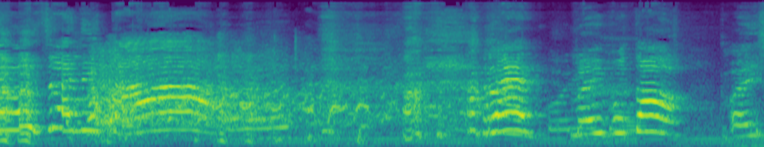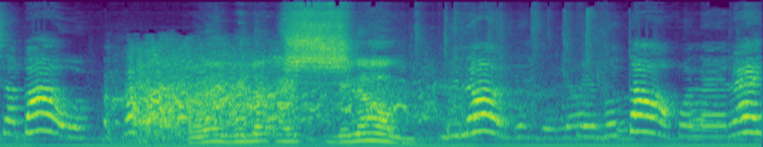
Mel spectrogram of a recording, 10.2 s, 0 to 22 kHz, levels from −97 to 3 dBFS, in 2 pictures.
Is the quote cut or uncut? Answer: cut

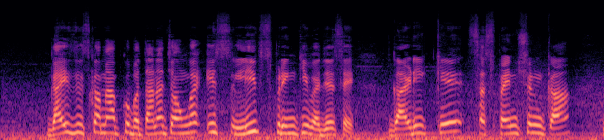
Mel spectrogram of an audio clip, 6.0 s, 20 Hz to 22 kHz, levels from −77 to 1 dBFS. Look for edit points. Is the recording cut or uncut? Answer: uncut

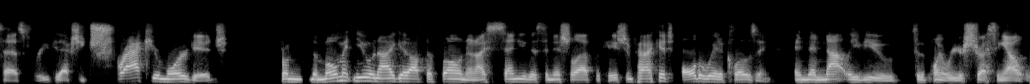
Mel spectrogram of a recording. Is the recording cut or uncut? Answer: cut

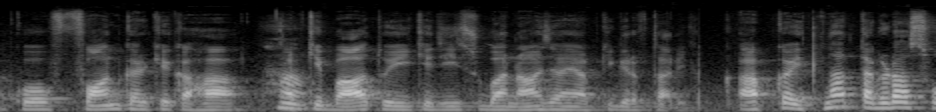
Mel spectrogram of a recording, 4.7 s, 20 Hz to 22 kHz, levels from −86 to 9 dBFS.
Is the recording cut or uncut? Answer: cut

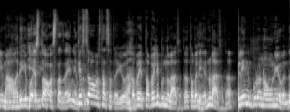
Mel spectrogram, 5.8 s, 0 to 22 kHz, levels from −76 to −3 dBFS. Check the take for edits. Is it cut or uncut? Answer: cut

